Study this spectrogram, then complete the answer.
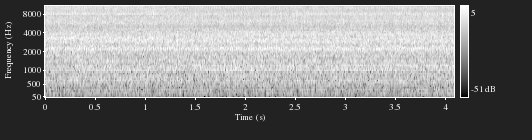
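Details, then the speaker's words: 1991 GE Potscrubber dishwasher, first full load, filling for first rinse after main wash, water warm: steady even wash noise with soft hum and spray hiss, no knocks or grinding; normal rinse fill, sounds very smooth. "so that's basically what it's doing as it's filling but maybe you'd like to see that yes so far this thing is doing great"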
